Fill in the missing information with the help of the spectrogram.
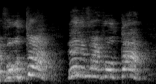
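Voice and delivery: urgent warning shout. Pretend. Player's character shouts a warning to the party. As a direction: warn everyone he is coming back.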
